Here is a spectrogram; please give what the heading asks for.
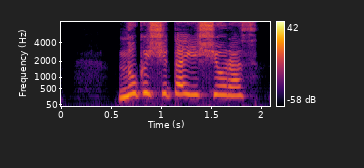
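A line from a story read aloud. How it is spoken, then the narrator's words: Shouting. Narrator (Russian): закричал Шишкин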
